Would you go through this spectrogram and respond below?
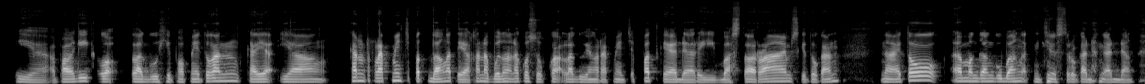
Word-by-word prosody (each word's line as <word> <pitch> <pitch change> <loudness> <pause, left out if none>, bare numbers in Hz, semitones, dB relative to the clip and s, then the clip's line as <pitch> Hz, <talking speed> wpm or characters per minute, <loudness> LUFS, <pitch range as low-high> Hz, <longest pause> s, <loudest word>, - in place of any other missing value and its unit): Iya, 110 -5 -5
apalagi 120 +9 +1
kalo 130 +1 -1
lagu 125 -1 +1
hiphopnya 120 0 -4
itu 145 - -2
kan 160 +1 +3
kayak 125 0 +1
yang 120 -1 0 0.2
kan 165 0 +3
rap-nya 155 +3 +3
cepet 145 - -1
banget 140 +2 +3
ya, 110 - +3
karena 140 -1 +1
kebetulan 130 +1 +1
aku 140 +1 -1
suka 125 -1 -1
lagu 120 -1 0
yang 115 - -2
rap-nya 110 -1 -4
cepet 150 0 +1
kayak 110 -2 +2
dari 105 -1 -2
Busta 110 +3 +1
Rhymes 140 +4 +4
gitu 115 0 -5
kan. 125 +9 -1 0.4
Nah, 120 -1 +2
itu, 190 +5 +3
eee, 150 - +1
mengganggu 145 -1 0
banget 140 +2 0
nih 120 +3 -3
justru 120 -2 -3
kadang-kadang. 110 -1 -2
125 Hz, 190 wpm, -23 LUFS, 115-145 Hz, 0.4 s, Rhymes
